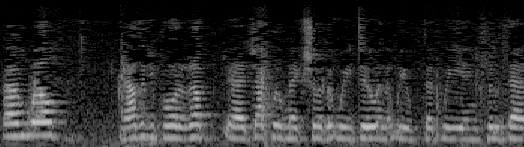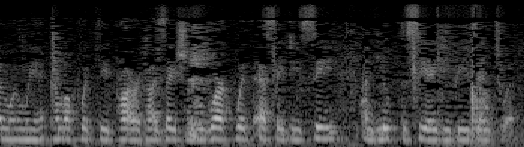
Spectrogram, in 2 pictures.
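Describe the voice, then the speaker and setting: Woman, gravelly, measured, hesitant, presenting at a public meeting. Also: medium pitch, little pitch movement, noisy background. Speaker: planning staff presenter.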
